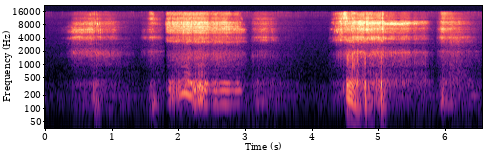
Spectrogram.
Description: 1 hour of our corgi dog snoring ASMR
